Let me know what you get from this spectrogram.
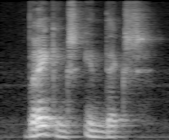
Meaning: refractive index
- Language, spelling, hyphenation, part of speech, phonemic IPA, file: Dutch, brekingsindex, bre‧kings‧in‧dex, noun, /ˈbreː.kɪŋsˌɪn.dɛks/, Nl-brekingsindex.ogg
